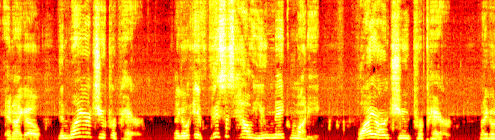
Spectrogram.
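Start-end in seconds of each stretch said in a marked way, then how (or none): 0.9-2.1 exasperated retort, pitched up; retelling a fed-up comeback to a customer; annoyed. Retold or imitated. Mechanic challenging an unprepared customer, annoyed. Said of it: "That's when I got annoyed". 2.9-6.8 high, exasperated scolding; annoyed. Retold or imitated. Mechanic scolding a customer about being unprepared, annoyed. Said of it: "That's when I got annoyed".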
